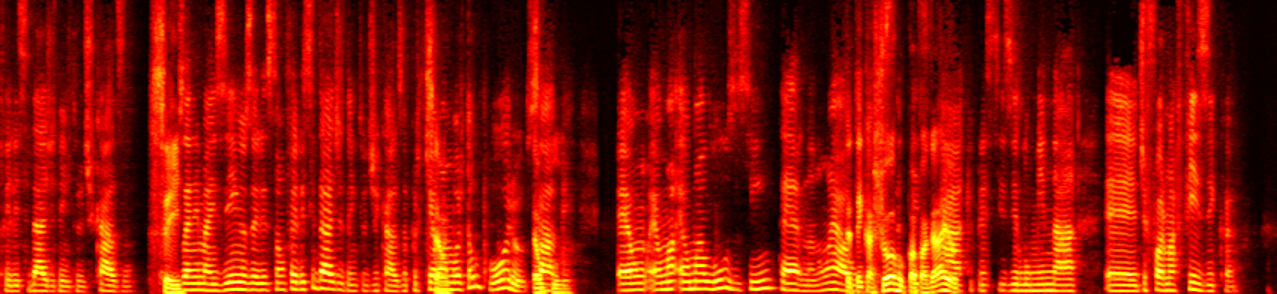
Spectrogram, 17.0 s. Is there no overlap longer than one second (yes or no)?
no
